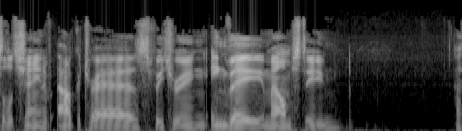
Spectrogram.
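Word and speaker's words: Yngwie Malmsteen: did a nice little chain of Alcatraz featuring inve malmstein I said it right duck yeah that's how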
